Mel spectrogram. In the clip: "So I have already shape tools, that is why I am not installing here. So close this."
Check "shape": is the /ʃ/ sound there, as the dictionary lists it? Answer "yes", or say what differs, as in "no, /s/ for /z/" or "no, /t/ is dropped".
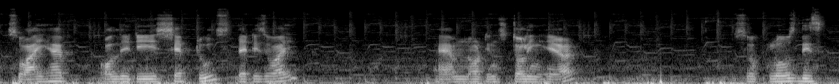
no, /s/ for /ʃ/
